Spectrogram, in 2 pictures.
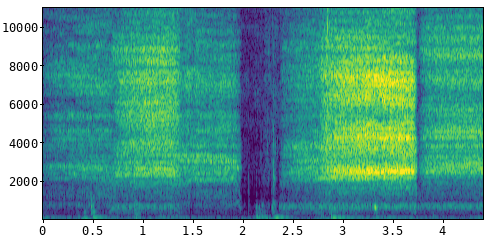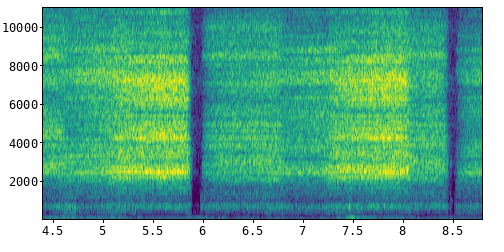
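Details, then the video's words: Barn owl fledglings at a nest camera in Israel, 25 June 2021, jockeying for position before a prey drop: long loud hissing rasps, each a second or more, overlapping and broken by short gaps. "Barn owl fledglings jockeying for position before prey drop."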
